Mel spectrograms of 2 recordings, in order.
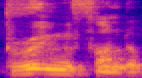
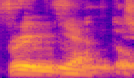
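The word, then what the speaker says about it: Vroomfondel: I often get confused and end up saying Broom Fondle, but you're right, it's Vroom Fondle It's Broom and Magic Fondle, Thighs.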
